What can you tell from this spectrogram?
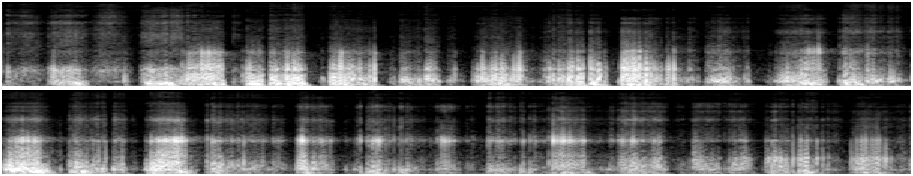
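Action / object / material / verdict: scrape / pine log-slice coaster scratched with a wooden cube / pine wood / none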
